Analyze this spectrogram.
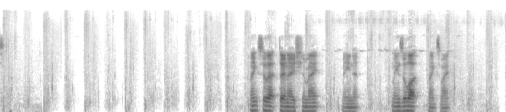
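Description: Footsteps rustle through dry leaves and tall grass.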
